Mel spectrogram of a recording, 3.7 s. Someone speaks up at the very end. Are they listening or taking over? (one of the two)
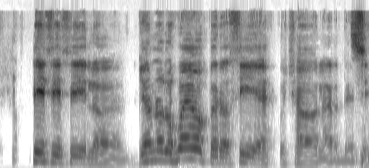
taking over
